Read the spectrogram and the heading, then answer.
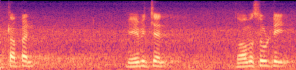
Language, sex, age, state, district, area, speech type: Malayalam, male, 60+, Kerala, Kottayam, urban, spontaneous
